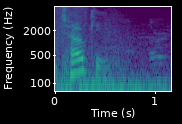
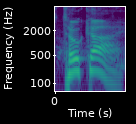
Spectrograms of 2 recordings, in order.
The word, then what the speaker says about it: Tokai: One of the first guys there, Dan Tokey, just a sophomore. That's Tokai. Is it Tokai? It's Tokai.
